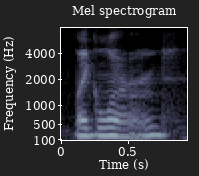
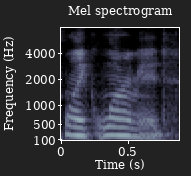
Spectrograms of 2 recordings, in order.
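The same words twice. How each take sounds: First: "learned" said as LURND; "learned" with the -ed run straight into the n; one-syllable learned. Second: "learned" said as LUR-nid; "learned" with the -ed sounded as its own syllable; two-syllable learned. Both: Retold or imitated. Word said two ways.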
